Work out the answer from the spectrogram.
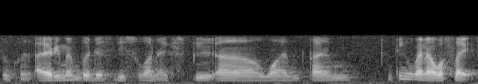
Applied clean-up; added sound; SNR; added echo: none; none; none; none.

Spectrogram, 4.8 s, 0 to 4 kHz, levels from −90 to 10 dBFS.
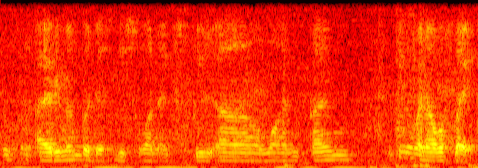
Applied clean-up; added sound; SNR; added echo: none; Domestic sounds, home sounds; 11 dB; reverberation time 0.3 s.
